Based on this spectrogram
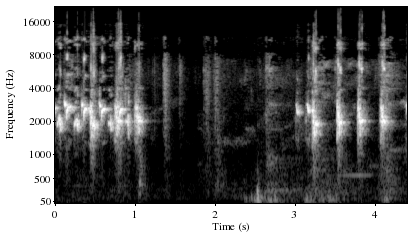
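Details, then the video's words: Calling to a male, a female yellow-vented bulbul in breeding condition gives a rapid, slightly harsh chatter. After a pause with low thumps, a series of separate sharp chirps follows about every quarter second. "Trucuk Betina Memangil jantan, full Birahi"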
